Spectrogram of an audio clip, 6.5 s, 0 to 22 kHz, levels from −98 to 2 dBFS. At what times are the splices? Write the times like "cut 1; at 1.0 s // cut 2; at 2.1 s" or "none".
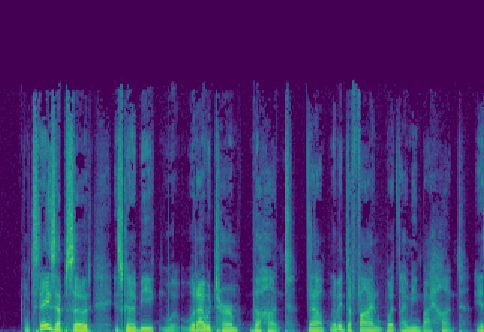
cut 1; at 4.0 s

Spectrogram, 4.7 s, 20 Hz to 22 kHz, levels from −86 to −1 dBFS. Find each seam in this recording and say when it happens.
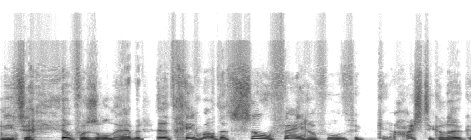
cut 1; at 1.4 s

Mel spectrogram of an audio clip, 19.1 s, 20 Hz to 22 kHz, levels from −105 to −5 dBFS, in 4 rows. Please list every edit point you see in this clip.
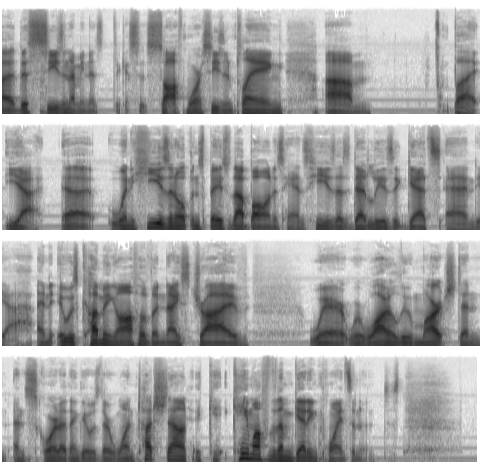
cut 1; at 9.9 s // cut 2; at 16.2 s

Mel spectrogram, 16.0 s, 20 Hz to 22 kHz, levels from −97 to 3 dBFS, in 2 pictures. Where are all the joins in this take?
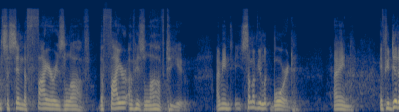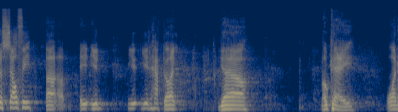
cut 1; at 1.9 s

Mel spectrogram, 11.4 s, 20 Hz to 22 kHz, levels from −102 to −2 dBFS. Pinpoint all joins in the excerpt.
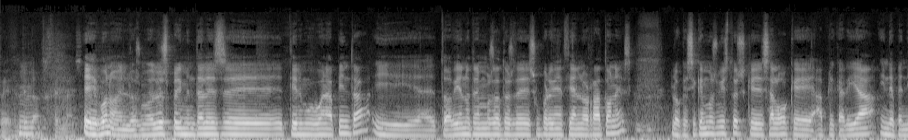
cut 1; at 8.4 s

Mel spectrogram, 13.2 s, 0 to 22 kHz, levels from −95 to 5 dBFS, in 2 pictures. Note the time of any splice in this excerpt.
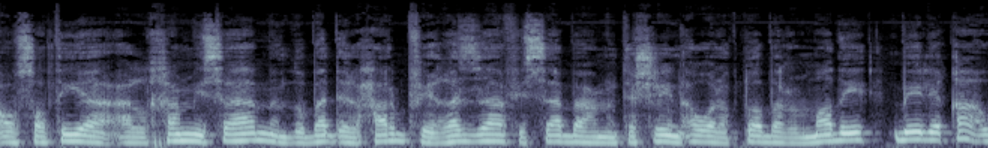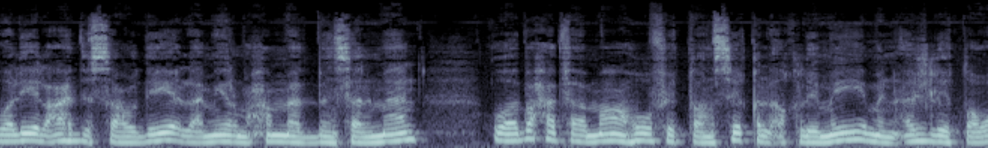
cut 1; at 5.9 s

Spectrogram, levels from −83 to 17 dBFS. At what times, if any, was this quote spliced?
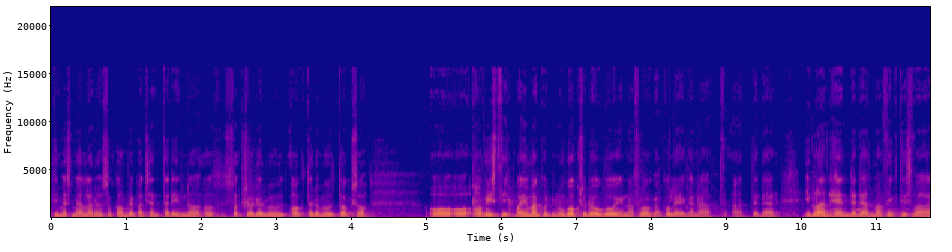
none

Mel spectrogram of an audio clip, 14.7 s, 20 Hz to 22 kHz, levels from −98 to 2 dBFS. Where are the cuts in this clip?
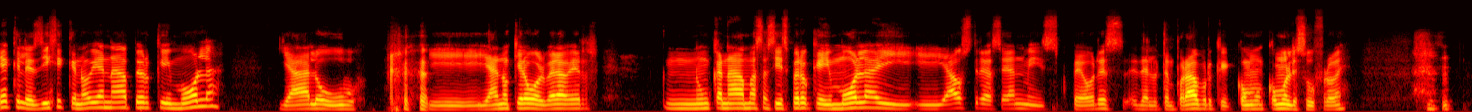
none

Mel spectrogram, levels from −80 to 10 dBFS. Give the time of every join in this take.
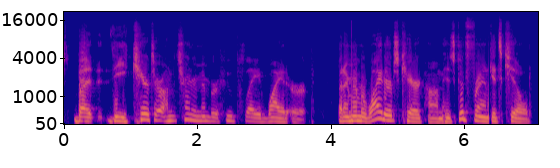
none

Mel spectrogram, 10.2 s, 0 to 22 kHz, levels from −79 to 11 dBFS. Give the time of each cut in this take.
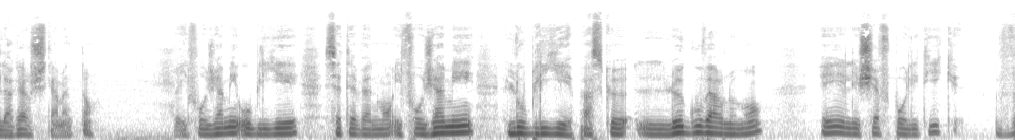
cut 1; at 1.7 s

